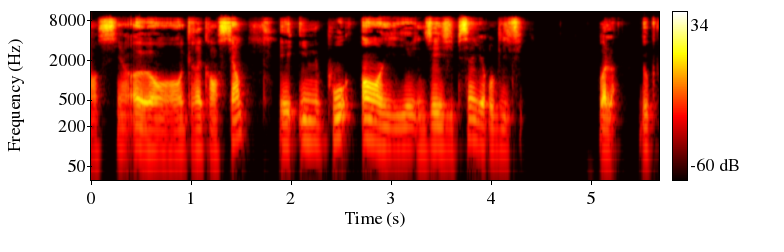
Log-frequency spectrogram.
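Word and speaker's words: Inpu: Et en égyptien ancien il se dit Inpou.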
